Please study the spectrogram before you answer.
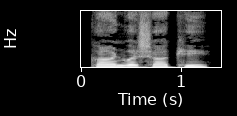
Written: ಕಾಣ್ವಶಾಖೆ

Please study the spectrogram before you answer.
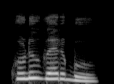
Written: ಕಡುಗೊರ್ಬು

